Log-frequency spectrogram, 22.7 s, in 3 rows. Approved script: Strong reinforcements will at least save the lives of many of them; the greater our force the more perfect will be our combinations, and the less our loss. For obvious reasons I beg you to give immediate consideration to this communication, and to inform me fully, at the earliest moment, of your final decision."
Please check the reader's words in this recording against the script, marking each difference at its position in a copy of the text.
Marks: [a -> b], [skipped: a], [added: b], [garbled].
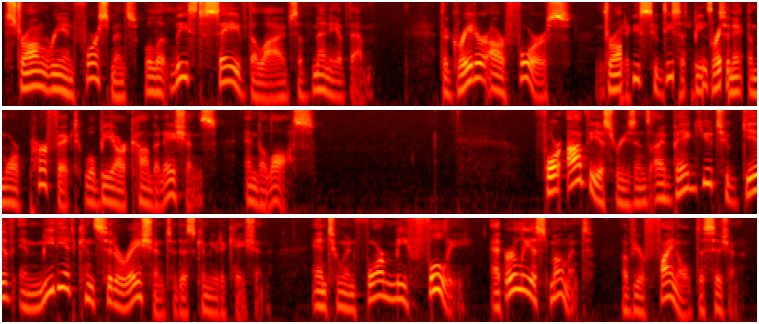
Strong reinforcements will at least save the lives of many of them; the greater our force [garbled] the more perfect will be our combinations, and the [skipped: less our] loss. For obvious reasons I beg you to give immediate consideration to this communication, and to inform me fully, at [skipped: the] earliest moment, of your final decision."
